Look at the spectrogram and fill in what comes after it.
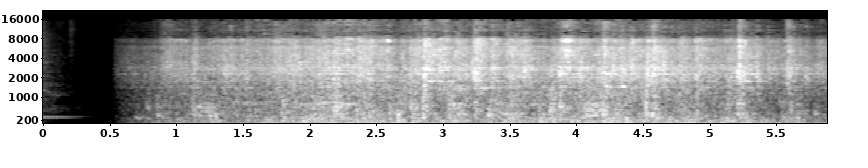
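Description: Passenger train coach in motion, heard from aboard: steel wheels rolling on the rails with a steady rumble and an irregular clatter. It fades in about half a second in, after a moment of silence.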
